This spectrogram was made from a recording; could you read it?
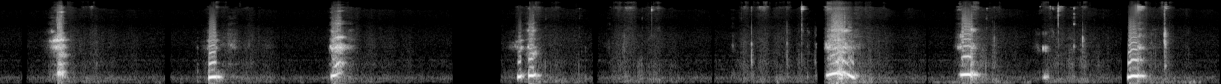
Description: The Violent, Little Loud, Silent, Minute Hiccups lasted 1 Hour and 51 Minutes for 6/1/19 after drinking 1 bottle of soda after Dinner.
